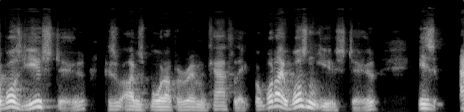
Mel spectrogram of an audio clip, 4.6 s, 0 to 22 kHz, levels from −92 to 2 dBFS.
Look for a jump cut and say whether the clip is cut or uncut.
cut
